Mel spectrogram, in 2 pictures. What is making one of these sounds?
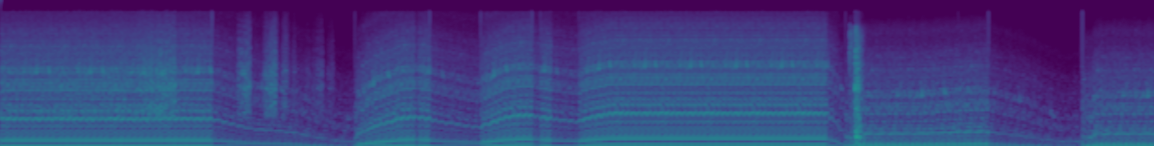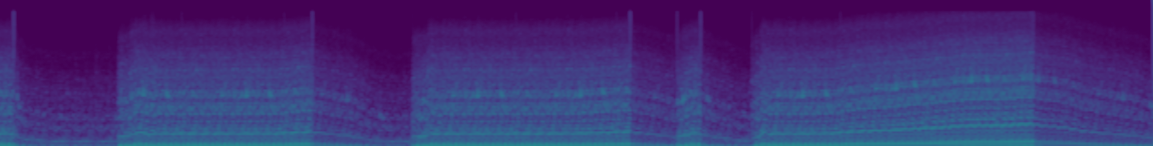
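An off-road vehicle's engine revs and strains, rising and falling in pitch.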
